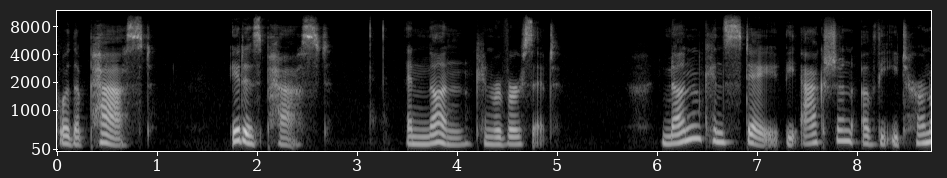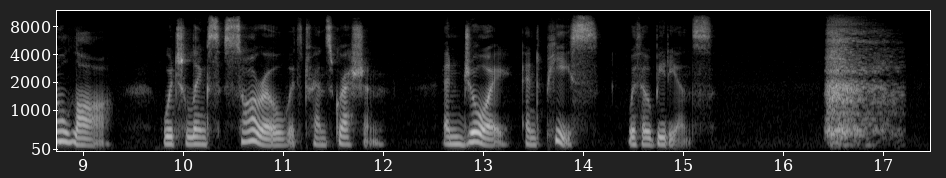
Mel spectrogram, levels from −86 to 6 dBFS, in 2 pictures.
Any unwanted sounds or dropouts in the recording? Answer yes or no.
yes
